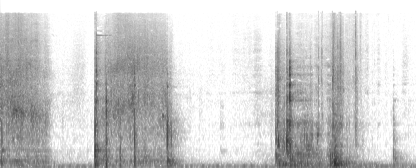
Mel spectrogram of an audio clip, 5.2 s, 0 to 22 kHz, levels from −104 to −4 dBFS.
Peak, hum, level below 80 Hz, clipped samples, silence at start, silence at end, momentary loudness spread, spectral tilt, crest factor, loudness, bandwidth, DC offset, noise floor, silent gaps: -6 dBFS; none; -50 dBFS; under 0.1%; 0 s; 0.2 s; 18 LU; -4 dB/octave; 32 dB; -35 LUFS; 16 kHz; under 0.1%; -61 dBFS; none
